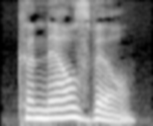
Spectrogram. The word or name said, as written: knellsville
